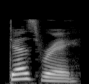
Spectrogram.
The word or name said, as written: dezrae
